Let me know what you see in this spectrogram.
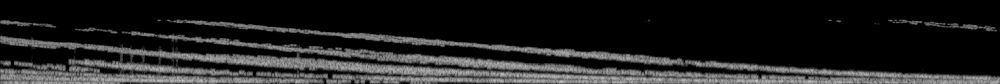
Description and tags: Coagula Science! 5 - Shutdown
Synthetic sound.
Made in Coagula.
shutdown, starwars, powerdown, ship, starship, fiction, motor, epic, sci-fi, star, scifi, startrek, down, science, engine, energy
